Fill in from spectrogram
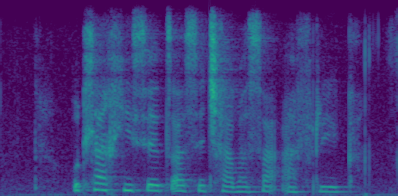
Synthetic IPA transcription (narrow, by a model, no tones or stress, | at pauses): ʊt͡ɬʰaχiset͡sʼasɪt͡ʃʰabasa̰ʔafriːkʼḁ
